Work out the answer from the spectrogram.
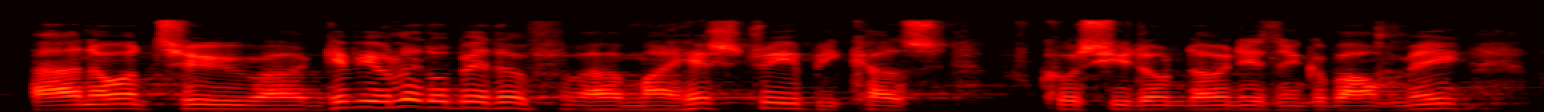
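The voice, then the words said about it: Liverpool accent. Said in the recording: “I'm from Liverpool, so I hope you can understand my accent.”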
